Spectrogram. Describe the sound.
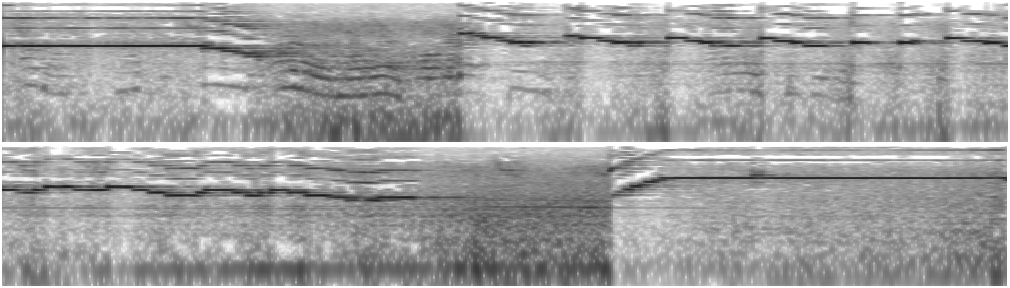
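An itinerant knife and hoe sharpener's whistled call, a trade of sharpeners from Ourense carried to Uruguay. Rapid stepped notes run downward in a loud, piercing sequence, then settle into a high sustained tone at the end.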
